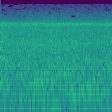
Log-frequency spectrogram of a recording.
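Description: A steady, loud rushing noise with no clear pitch or rhythm.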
